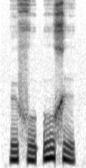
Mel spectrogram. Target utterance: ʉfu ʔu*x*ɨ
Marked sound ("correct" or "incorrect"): correct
